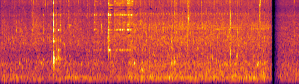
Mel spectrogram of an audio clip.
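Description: A small bowl scoops and splashes water.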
